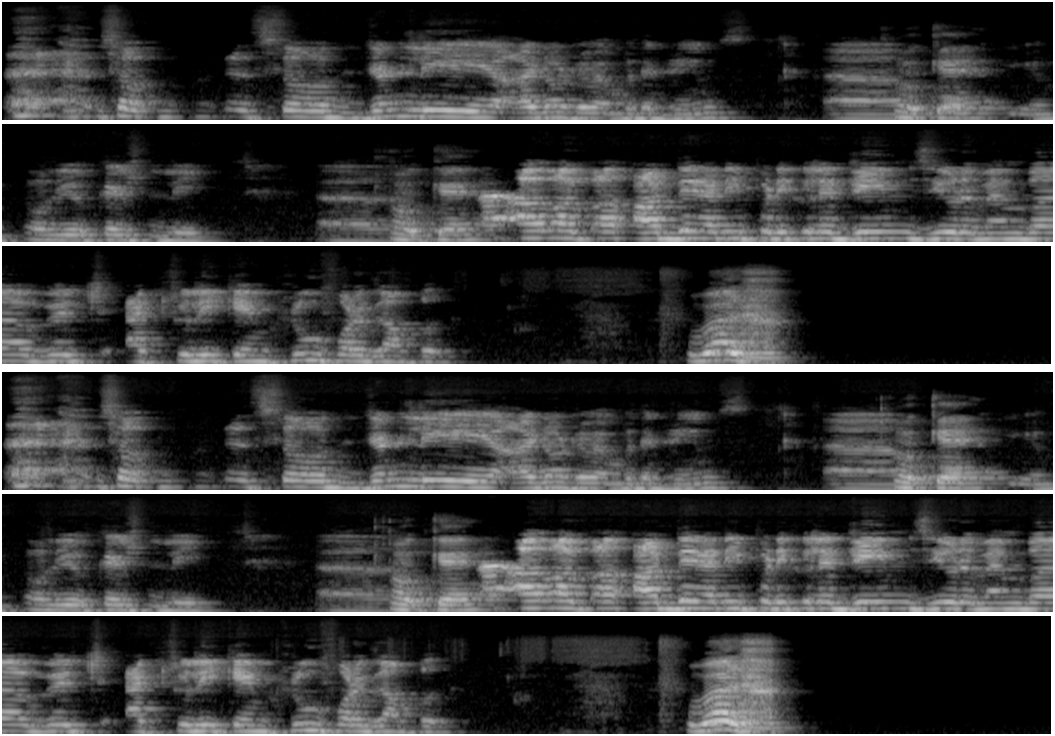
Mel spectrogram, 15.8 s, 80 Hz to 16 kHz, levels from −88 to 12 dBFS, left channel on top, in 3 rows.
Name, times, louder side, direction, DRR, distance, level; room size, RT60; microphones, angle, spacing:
voice 1, 0.0-0.9 1.1-3.7 4.1-4.8 5.1-6.3 6.8-7.4 7.6-12.7, right 2 dB, 20° right, 0.5 m, -25 dB
voice 2, 4.5-5.0 7.2-7.7 13.9-14.4, right 3 dB, 80° right, 0.5 m, -21 dB
3.1 x 2.5 x 2.7 m
head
